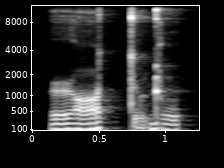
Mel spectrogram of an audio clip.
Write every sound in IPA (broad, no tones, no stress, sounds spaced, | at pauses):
ɹ ɔ tː ṵ ɖ u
